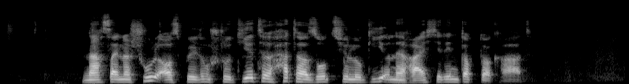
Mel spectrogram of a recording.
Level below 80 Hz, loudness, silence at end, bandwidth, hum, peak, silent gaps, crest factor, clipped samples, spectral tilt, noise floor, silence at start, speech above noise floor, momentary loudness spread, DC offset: -66 dBFS; -21 LUFS; 1.1 s; 11 kHz; none; 0 dBFS; none; 22 dB; under 0.1%; -5.5 dB/octave; -65 dBFS; 0.85 s; 45 dB; 8 LU; under 0.1%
